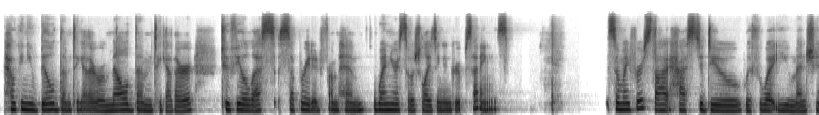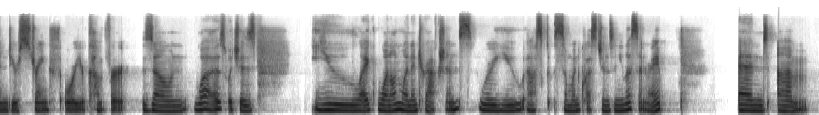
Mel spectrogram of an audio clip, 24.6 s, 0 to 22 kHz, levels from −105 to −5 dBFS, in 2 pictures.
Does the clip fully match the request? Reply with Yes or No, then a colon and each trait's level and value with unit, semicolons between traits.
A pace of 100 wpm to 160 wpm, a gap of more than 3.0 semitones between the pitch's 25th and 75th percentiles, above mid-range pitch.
Yes: average, 145 wpm; average, 3.4 semitones; high, 200 Hz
